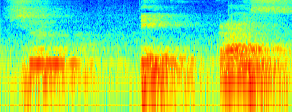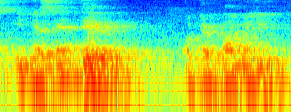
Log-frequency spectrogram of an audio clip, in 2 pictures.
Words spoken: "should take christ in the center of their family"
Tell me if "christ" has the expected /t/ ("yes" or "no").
no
